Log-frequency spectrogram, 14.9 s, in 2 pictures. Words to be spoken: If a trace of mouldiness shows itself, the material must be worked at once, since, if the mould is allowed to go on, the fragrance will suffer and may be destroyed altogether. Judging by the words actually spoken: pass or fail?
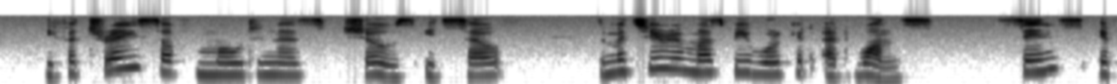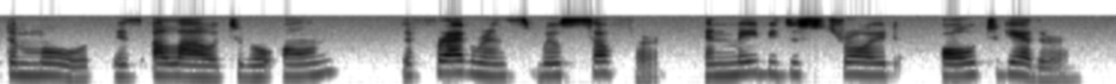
pass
